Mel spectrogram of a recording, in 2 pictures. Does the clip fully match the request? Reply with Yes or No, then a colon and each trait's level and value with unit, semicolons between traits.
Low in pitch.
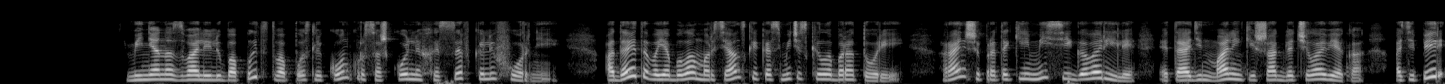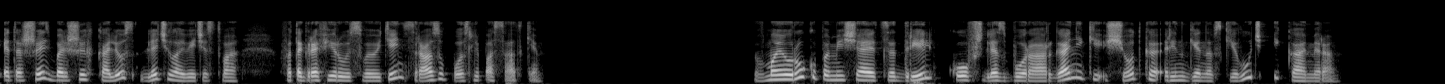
No: high, 205 Hz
